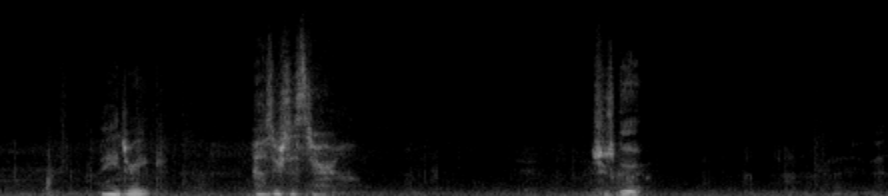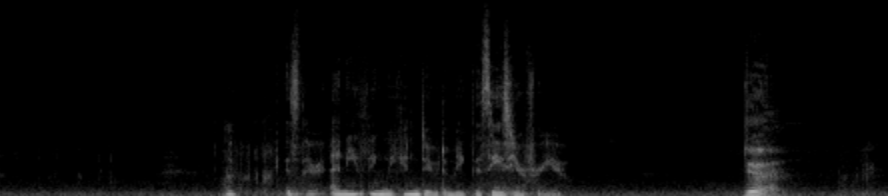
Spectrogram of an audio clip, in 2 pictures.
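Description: A young woman speaks softly and earnestly, close by.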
